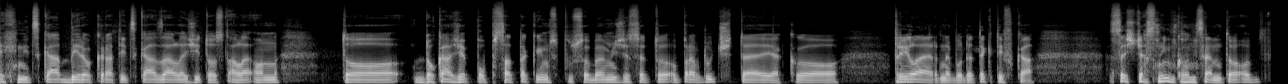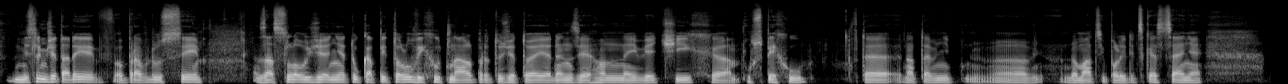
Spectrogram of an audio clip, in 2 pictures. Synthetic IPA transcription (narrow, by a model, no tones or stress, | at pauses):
t̪ɛxnɪt͡skaːbɪɾo̞kɾat̪ɪt͡skaːzaːlɛʒɪt̪o̞st̪a̰lɛʔo̞n | t̪o̞dokaːʒɛpo̞psat̪ːakoviːmspuːso̞bɛmʒɛsɛt̪o̞ʔopɾavdut͡ʃt̪ɛjakʰo | t̪ɾɪlɛɾnɛbo̞dɛt̪ɛkt̪ɪfka | sɛʃcast̪niːmko̞nt͡sɛmt̪oʔomɪslimʒɛt̪adɪʔo̰pɾʔavdusɪzaslo̞wʒɛɲɛt̪ukapɪt̪o̞luvɪxut̪nalpɾot̪oʒɛt̪o̞jɛjɛdɛnzjɛɦo̞nɛjvjɛt͡ʃiːxʔuːspjɛxuː | ft̪ɛːnat̪ɛːvɲɪ | domaːt͡siːpo̞lɪt̪ɪt͡skɛːst͡sɛːɲɛ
